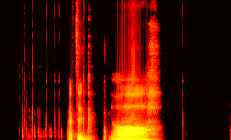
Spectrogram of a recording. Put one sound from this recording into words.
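A young man exclaims loudly into a microphone, close by.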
